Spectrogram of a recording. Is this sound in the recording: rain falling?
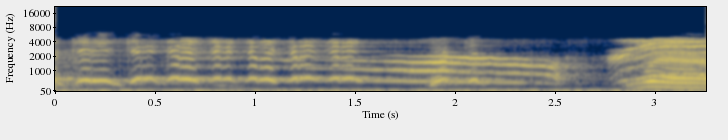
no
